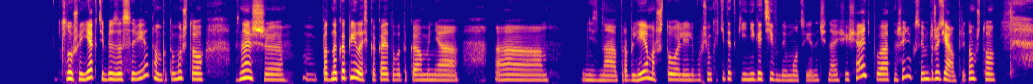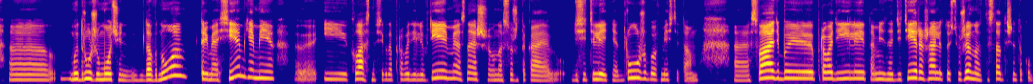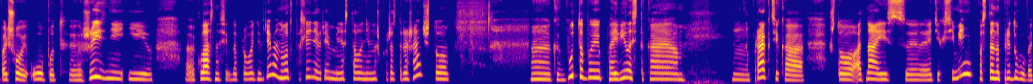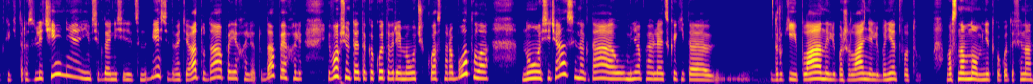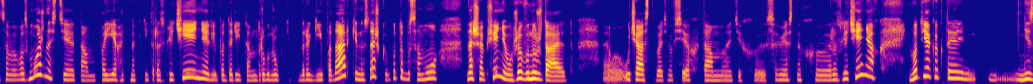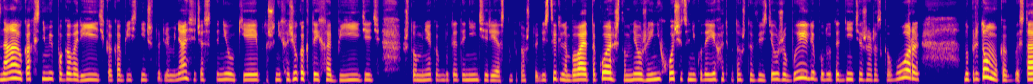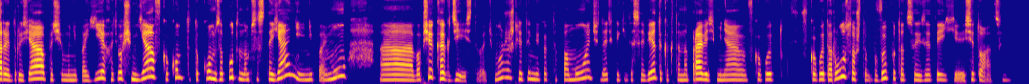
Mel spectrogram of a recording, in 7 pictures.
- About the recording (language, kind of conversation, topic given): Russian, advice, Как справиться с давлением друзей, которые ожидают, что вы будете тратить деньги на совместные развлечения и подарки?
- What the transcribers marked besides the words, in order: none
